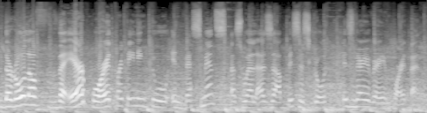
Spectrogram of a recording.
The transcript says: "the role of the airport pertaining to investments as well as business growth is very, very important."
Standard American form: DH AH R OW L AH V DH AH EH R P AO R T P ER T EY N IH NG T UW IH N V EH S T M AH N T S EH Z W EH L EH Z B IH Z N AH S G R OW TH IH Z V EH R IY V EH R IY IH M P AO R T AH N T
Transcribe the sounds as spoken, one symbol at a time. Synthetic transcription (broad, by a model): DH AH R OW L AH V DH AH EH R P AO R T P ER T EY N IH NG T UW IH N V EH S T M AH N T S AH S W EH L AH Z B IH S N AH S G R OW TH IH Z V EH R IY V EH R IY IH M P AO R T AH N T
